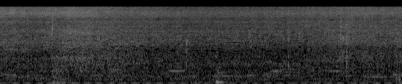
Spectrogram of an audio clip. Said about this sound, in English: Now we're getting our oil already skillet. And we're gonna drop our filet mignon right in the center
